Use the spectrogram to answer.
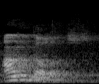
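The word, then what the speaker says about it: ἄγγελος: When you have a hard G, a vowel in front of a hard G, you say it fast, you tend to get an N in there.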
